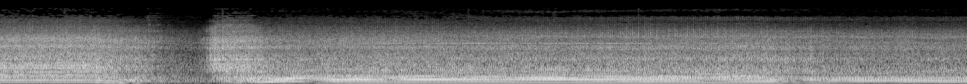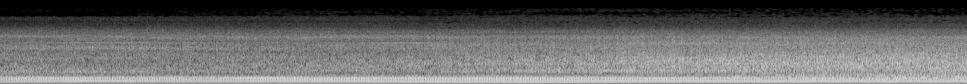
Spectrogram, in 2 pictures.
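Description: Viking 130 hp aircraft engine running with its propeller turning in a ground run, a steady engine drone with propeller noise. The pitch sags with a brief dip in level about two seconds in, recovers, then settles to a different steady speed around eight seconds in.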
